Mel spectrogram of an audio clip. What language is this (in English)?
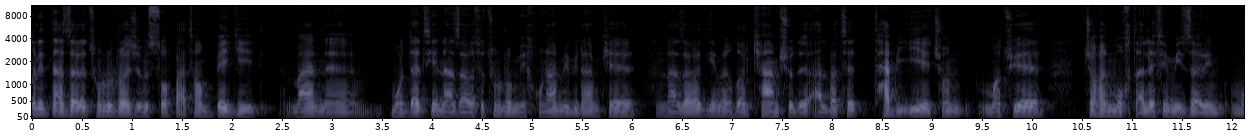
Persian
